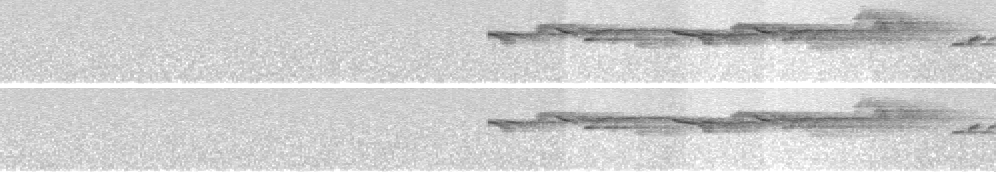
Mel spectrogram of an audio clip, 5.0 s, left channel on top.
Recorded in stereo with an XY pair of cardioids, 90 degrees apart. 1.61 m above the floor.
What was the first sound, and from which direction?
A bird, 35° left.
